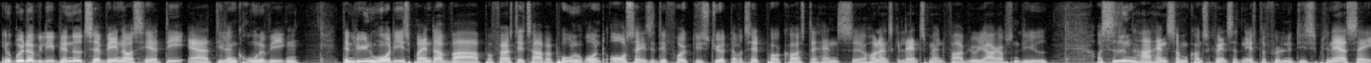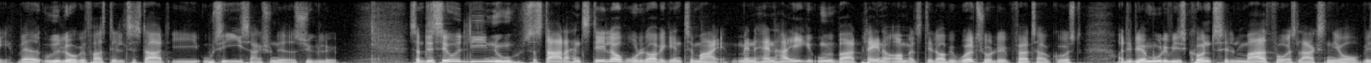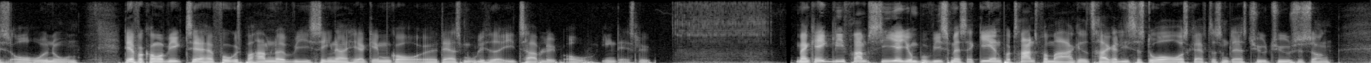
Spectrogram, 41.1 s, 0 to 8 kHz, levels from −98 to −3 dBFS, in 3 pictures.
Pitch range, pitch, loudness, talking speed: 115-145 Hz, 125 Hz, -23 LUFS, 225 wpm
